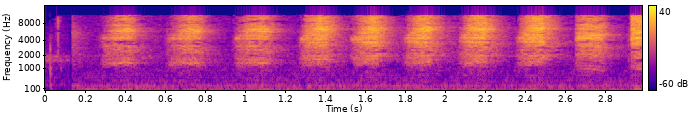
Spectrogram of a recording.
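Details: Long-tailed shrike training recording for other birds: harsh, raspy bursts repeated steadily about three or four times a second, each a short grating note, over a faint low hum.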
